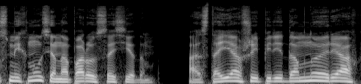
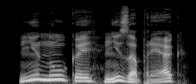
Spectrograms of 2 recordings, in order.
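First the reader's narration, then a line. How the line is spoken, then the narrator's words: Calm. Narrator (Russian): спокойно сказал я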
